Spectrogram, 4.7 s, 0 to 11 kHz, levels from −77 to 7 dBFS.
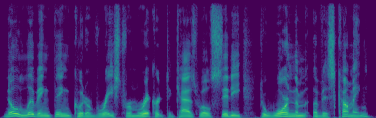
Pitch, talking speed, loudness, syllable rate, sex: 130 Hz, 215 wpm, -20 LUFS, 5.4 syllables/s, male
